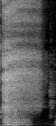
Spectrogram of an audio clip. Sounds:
Sneeze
